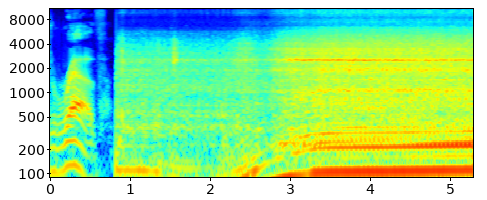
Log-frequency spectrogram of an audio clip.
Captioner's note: car engine revving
